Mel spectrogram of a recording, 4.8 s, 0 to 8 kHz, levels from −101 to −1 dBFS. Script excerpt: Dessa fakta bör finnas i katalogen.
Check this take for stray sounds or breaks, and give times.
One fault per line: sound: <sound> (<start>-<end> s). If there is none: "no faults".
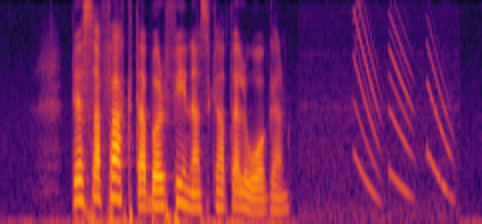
sound: chirp (3.5-4.6 s)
